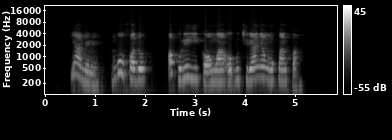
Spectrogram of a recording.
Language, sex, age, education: Igbo, female, 30-45, tertiary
